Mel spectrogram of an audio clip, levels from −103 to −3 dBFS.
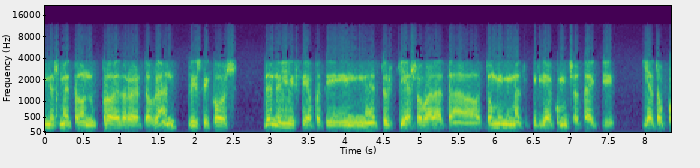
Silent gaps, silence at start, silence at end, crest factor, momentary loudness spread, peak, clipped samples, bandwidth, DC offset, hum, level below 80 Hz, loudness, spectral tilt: none; 0 s; 0.1 s; 14 dB; 5 LU; -2 dBFS; under 0.1%; 9.2 kHz; under 0.1%; none; -64 dBFS; -15 LUFS; -5.5 dB/octave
